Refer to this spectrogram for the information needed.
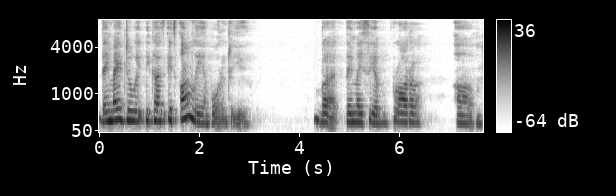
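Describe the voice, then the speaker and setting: A woman with a somewhat breathy, dark, mellow tone speaks at a medium pitch with ordinary pitch variation. She goes at a very slow pace, with long, frequent pauses. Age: 80s+. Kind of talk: interview.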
